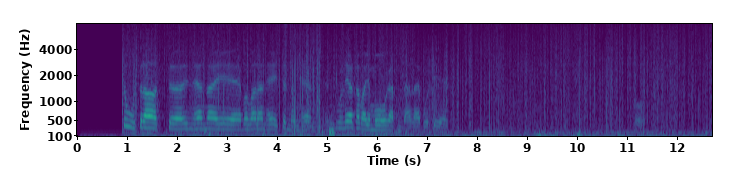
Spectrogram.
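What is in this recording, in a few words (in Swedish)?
Aspås Jämtland, dialekter; Folkminnen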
